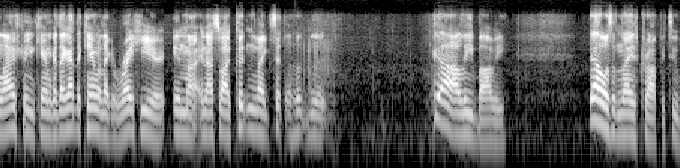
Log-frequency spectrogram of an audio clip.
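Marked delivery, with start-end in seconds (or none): none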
